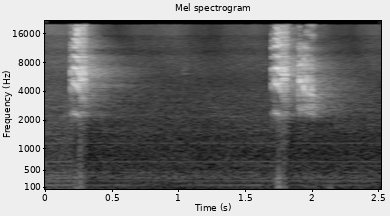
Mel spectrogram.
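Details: Green Fischer's lovebirds give two harsh, high squawks about one and a half seconds apart, the second doubled.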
